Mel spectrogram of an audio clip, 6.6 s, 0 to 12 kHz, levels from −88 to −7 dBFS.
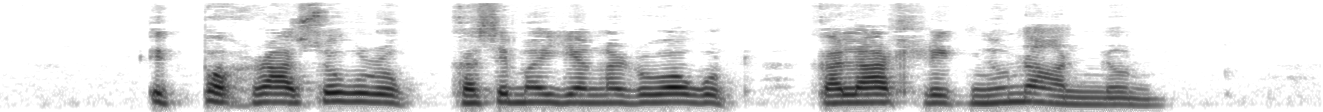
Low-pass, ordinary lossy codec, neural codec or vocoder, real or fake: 10.8 kHz; AAC, 32 kbps; none; real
